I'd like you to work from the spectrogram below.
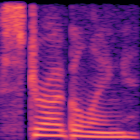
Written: struggling

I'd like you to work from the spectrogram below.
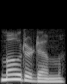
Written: motordom

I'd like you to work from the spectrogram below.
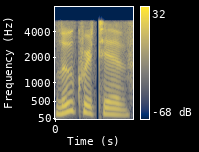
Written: lucrative

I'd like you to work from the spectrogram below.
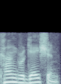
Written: congregation

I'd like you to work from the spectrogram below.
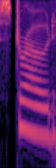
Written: strode

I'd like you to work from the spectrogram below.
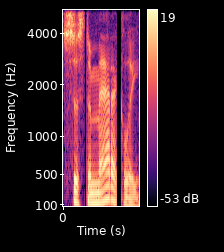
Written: systematically

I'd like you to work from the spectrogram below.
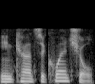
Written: inconsequential

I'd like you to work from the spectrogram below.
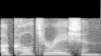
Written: acculturation

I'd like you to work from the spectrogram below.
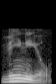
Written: venial

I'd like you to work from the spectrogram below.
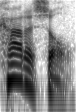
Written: codicil

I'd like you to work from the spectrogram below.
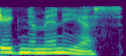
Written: ignominious

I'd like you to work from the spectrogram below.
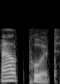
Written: output

